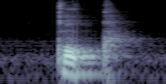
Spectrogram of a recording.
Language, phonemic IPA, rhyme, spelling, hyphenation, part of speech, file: Dutch, /kɔk/, -ɔk, kok, kok, noun, Nl-kok.ogg
- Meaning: cook, chef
